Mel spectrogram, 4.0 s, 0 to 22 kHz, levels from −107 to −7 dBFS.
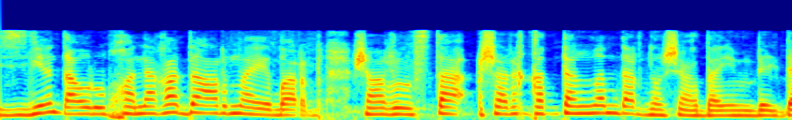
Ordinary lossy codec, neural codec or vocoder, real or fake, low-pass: none; codec, 16 kHz, 4 kbps, FreqCodec, larger model; fake; none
